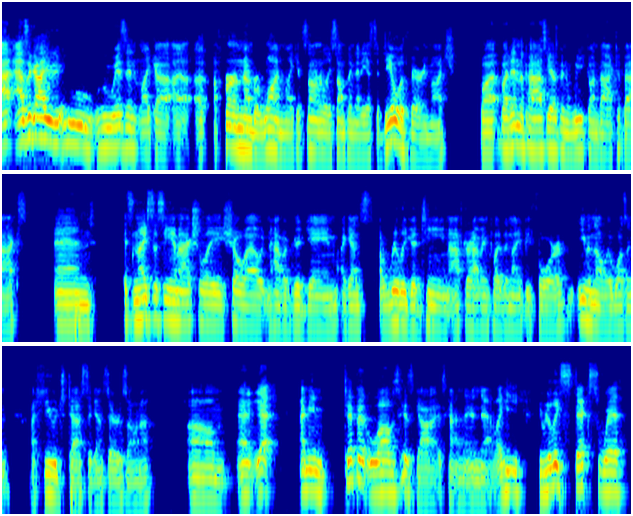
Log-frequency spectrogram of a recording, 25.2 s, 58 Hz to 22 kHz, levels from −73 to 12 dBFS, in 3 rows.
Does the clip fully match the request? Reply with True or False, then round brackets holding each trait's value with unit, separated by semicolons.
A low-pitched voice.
True (110 Hz)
